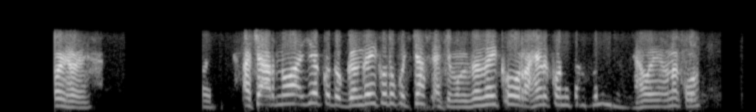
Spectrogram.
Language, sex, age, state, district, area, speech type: Santali, male, 45-60, Odisha, Mayurbhanj, rural, conversation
